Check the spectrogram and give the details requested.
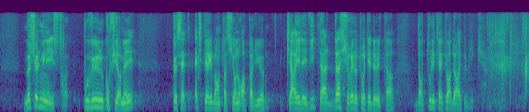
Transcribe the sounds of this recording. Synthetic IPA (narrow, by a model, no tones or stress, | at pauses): məsjøləminist̪χ | puvenukɔ̃fiʁme | kəsɛt̪ɛkspeʁimɑ̃t̪asjɔ̃nɔʁapaljø | kaʁilɛvit̪ald̪asyʁelot̪ɔʁit̪ed̪əlet̪a | d̪ɑ̃t̪ulet̪eʁit̪waʁd̪əlaʁepyblḭk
